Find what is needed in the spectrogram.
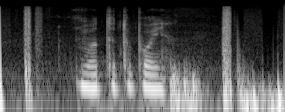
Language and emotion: Russian, neutral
